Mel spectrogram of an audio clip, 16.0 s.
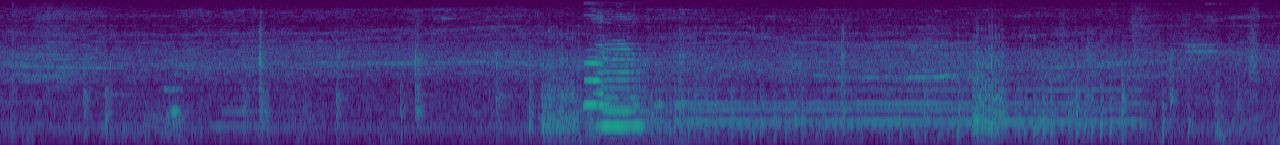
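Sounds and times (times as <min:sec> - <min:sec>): train wheels clacking over joints: 0:00.0 - 0:16.0
train horn: 0:02.0 - 0:03.9, 0:07.2 - 0:15.5
steady horn-like tones: 0:06.8 - 0:15.5.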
